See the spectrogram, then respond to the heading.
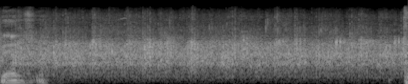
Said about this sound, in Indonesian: Berikan tepuk tangan bagi Tuhan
